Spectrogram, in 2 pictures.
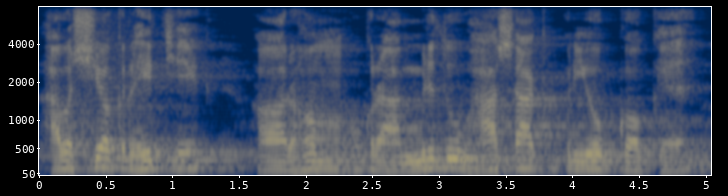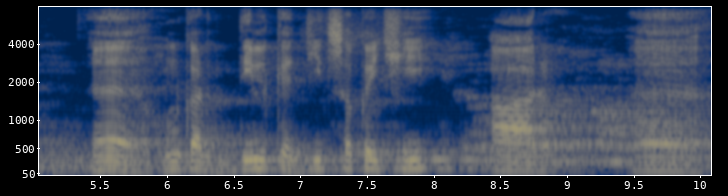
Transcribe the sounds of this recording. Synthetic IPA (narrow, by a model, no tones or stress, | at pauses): aβəsjəkɾəɦɛt̪̚t͡ʃʰek | ɔɾɦəmokɾamɾit̪ubʱasakpɾəjoɡ̚kɔke | ɦunkəɾd̪ilked͡ʒit̪səkɛt͡ʃʰi | ɔɾ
